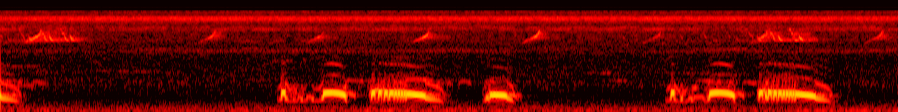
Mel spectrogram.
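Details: Decoy spotted dove calling as a wild bird comes in: two bursts of mellow cooing, each a rough opening note followed by smooth, descending coos, with faint high chirps in the background.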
